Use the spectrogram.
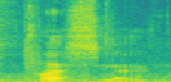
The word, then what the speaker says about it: Plesnik: Close associates of Bosdar Ple Pleeneck have been spotted in the company of se I think this is Plesnik. I think I've been saying it wrong. I think it's Plesnik.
